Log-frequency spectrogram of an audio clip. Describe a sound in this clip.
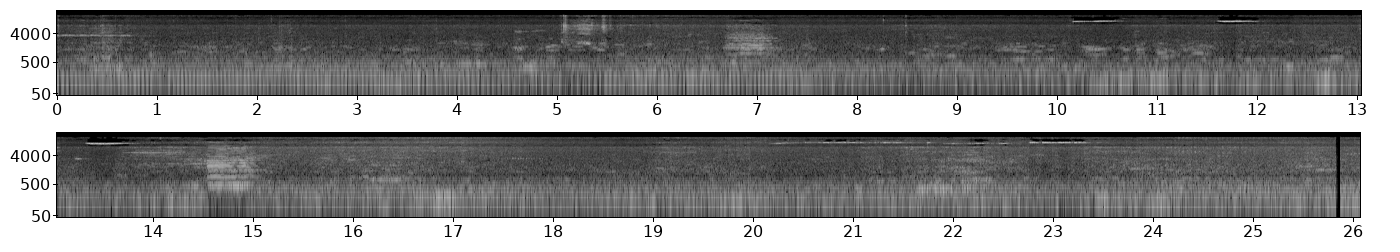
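A motorbike engine idles and rumbles steadily.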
